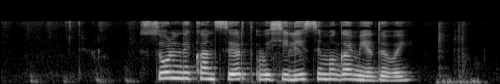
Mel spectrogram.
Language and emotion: Russian, neutral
